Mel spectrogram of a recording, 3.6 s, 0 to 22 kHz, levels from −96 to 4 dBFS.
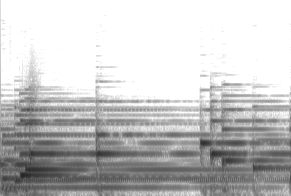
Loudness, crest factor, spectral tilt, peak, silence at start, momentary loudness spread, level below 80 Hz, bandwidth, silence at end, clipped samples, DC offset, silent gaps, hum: -22 LUFS; 16 dB; -10 dB/octave; -6 dBFS; 0 s; 16 LU; -50 dBFS; 4.2 kHz; 0 s; under 0.1%; under 0.1%; none; none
